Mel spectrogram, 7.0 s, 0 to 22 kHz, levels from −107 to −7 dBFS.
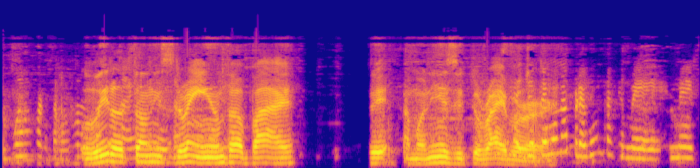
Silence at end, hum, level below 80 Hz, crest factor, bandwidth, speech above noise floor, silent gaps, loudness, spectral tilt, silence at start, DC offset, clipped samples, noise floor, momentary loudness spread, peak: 0.05 s; none; -54 dBFS; 14 dB; 9.2 kHz; 43 dB; 3.63-3.67 s; -14 LUFS; -6 dB/octave; 0.05 s; under 0.1%; under 0.1%; -57 dBFS; 14 LU; 0 dBFS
